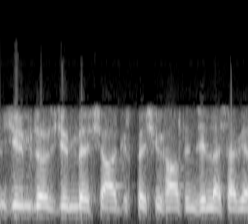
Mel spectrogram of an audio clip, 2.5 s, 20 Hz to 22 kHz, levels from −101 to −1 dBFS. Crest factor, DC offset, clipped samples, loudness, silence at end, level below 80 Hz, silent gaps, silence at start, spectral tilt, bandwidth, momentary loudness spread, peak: 16 dB; under 0.1%; under 0.1%; -19 LUFS; 0 s; -70 dBFS; none; 0 s; -6.5 dB/octave; 4.2 kHz; 4 LU; -4 dBFS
